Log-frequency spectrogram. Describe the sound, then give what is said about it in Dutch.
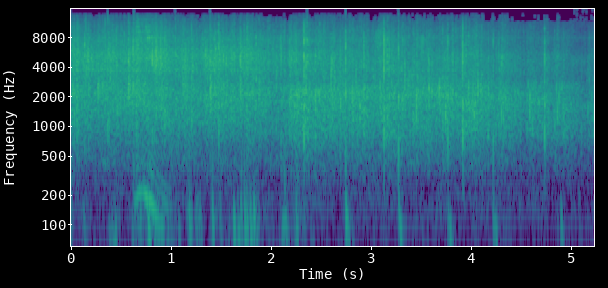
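A standing audience claps steadily for several seconds to give guests a warm welcome, a dense, sustained wash of applause, with a few brief voices calling out beneath it. “Dan gaan we ze even met een heel warm applaus welkom heten.”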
